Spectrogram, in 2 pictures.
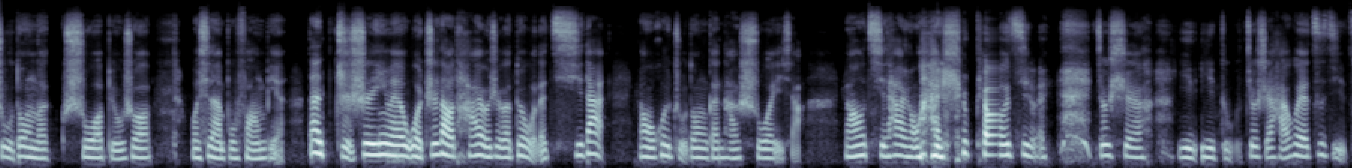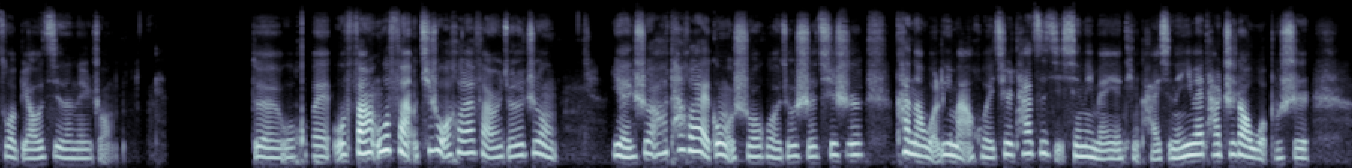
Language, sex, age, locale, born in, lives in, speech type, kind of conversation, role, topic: Chinese, female, 35-39, zh-CN, China, United States, conversation, podcast, guest, 你如何看待“必须马上回复”的社交压力？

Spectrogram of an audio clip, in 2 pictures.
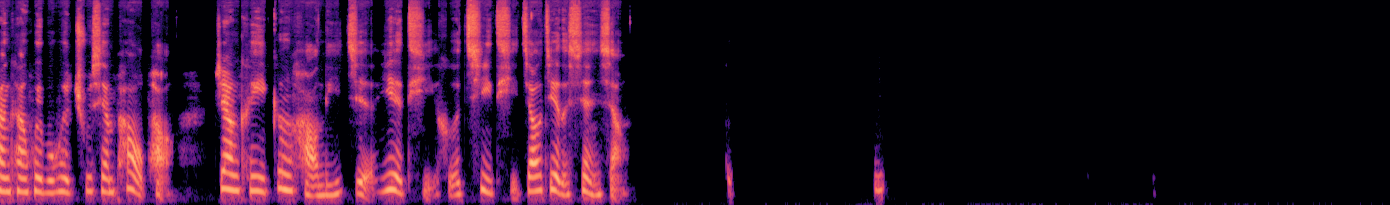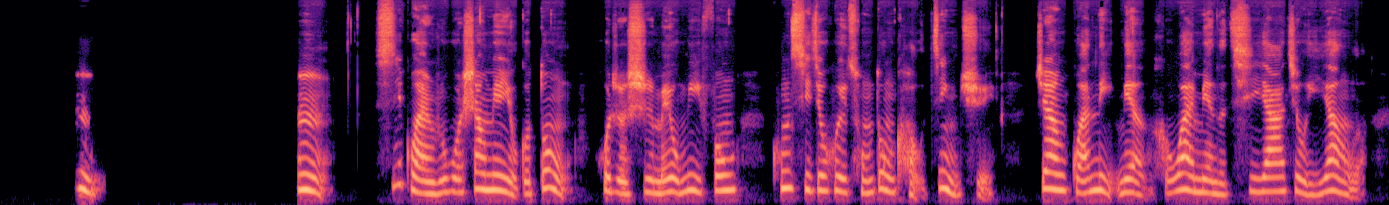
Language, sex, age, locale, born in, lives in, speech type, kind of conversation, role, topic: Chinese, female, 25-29, zh-CN, China, United States, read, expert-assistant, expert, 请解释为什么用吸管可以吸起饮料，并用吸管做实验。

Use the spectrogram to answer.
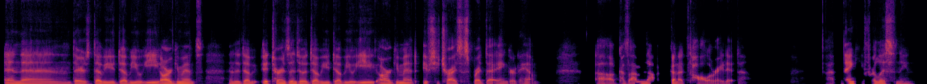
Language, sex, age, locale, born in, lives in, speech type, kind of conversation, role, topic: English, male, 45-49, en-US, United States, United States, conversation, advice, user, How can I discuss a recent disagreement with my partner?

